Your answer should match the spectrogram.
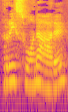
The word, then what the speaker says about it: risuonare: If you come across a word that starts with an RI as a prefix, the root word that follows will be pronounced the same way it would without the prefix. So in cases like risuonare, to sound again, risorgere, to rise again, and risoffiare, to blow again, the S will remain an unvoiced S.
